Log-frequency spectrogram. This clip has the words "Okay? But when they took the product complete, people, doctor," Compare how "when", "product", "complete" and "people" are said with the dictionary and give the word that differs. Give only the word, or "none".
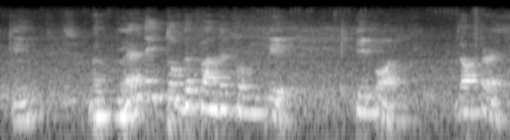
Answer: product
